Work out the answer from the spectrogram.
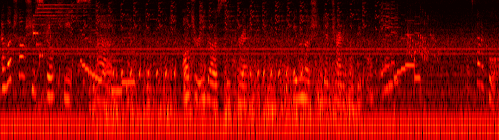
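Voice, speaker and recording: A woman's voice: mid-range voice, big pitch swings, a little slow, pauses often, poor audio. A woman game streamer giving casual, chatty commentary on a playthrough. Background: game music.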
